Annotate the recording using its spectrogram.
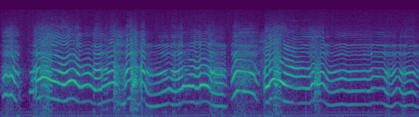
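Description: A woman's high voice in long, wavering drawn-out notes with short breaks between them, over a faint steady low hum.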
